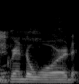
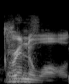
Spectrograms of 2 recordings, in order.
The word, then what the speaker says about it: Grindelwald: fantastic beasts dell says i like crimes or grindelward and then uh grindelwald yeah grand old see i'm not even an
